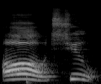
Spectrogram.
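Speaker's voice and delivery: normal talking voice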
